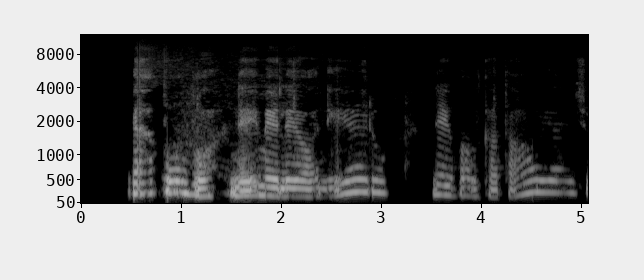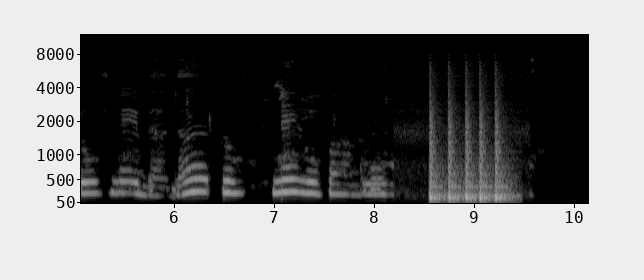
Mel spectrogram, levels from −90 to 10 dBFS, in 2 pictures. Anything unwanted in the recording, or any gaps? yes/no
yes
